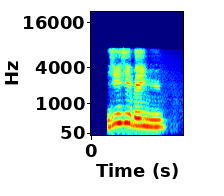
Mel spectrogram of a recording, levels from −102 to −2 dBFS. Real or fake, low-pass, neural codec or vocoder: fake; 7.2 kHz; codec, 16 kHz, 0.9 kbps, LongCat-Audio-Codec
